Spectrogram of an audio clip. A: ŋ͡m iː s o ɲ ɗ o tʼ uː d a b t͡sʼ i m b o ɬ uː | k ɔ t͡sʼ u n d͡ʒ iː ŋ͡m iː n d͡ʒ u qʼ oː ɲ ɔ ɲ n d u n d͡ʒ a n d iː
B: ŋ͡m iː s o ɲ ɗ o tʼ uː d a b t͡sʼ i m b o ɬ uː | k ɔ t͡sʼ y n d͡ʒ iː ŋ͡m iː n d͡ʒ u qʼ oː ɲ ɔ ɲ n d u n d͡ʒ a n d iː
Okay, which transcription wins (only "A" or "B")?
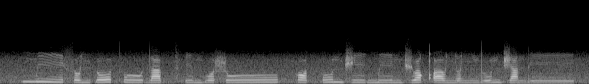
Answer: A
